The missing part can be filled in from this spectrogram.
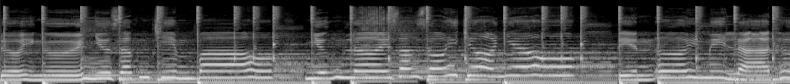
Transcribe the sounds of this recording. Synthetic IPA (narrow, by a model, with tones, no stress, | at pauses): ɗəː˧˨˩jŋɨ˨˩əjɲɨ˧zə˨˦˥t̚nt͡ɕi˧mɓaː˧w | ɲɨ̰˧˥ŋləː˨˩jzaː˧nzo˧˨˦jt͡ɕɔ˧ɲa˧w | t̪i˨˩ənʔəː˧jmi˧laː˨˩t̪ʰɨ˧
